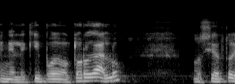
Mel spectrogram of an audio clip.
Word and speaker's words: Gallo: Galo, ¿no es cierto?, o Gallo como nosotros decimos, ellos pronuncian Galo, ¿no es cierto?, en la Universidad de Los Ángeles, me parece, ¿no es cierto?, o California, perdón.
